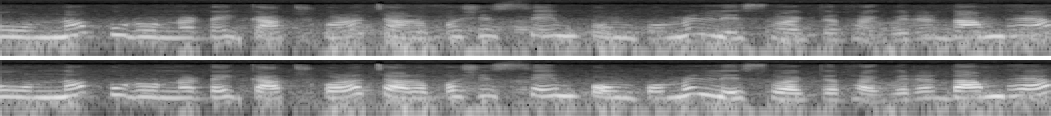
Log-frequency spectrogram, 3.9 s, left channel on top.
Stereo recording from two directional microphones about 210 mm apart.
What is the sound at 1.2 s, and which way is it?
A woman's voice, 25° right (ahead or behind).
